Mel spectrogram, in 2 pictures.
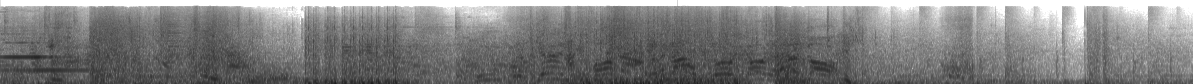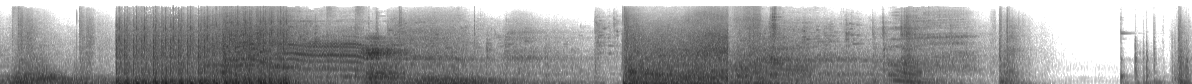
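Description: Gunshots fire rapidly and loudly, one after another.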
